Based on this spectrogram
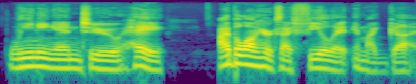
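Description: With a Texan accent, a man talks at a medium pitch. The recording is very clean with a silent background and a dry, close sound with no echo. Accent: Texan American. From Texas, small town. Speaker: life coach and consultant. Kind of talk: casual chat.

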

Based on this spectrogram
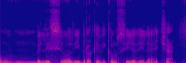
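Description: A man speaks with a dark, mellow tone. The recording is very clean and dry, with a silent background and a close sound free of echo. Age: middle-aged. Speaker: radio host. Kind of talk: radio music show.

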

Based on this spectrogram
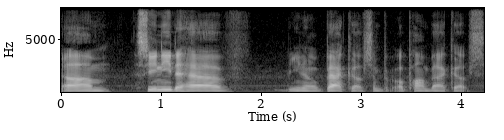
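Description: The tone is bright and sharp, and the recording is very clean with a silent background. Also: man. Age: 20s. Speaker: World Cup dodgeball player. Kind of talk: casual interview. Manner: halting, many restarts.

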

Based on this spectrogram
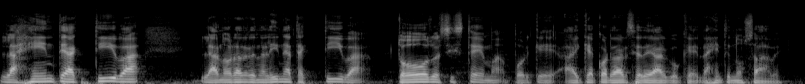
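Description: Moderately paced, a man's speech sits fairly low in pitch. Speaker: radio host and doctor. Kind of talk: radio health talk with callers. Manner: animated.

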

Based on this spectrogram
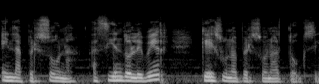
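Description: With music in the background, a woman speaks in an animated tone at a moderate pace. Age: 60s. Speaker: radio host. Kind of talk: spiritual talk radio show.

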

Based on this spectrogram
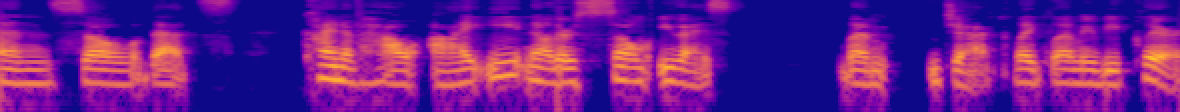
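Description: A woman with an American accent, very deep and low in pitch, fairly even in intonation, in a dry, close sound with no echo and a very clean recording against a silent background. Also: moderate pace. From Milwaukee, Wisconsin, US Midwest. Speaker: fitness instructor. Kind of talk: casual chat.

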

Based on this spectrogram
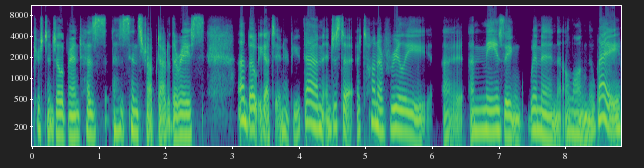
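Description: A woman with an American accent talks at a moderate pace, her fairly low pitch carrying vocal fry and lively intonation. The sound is dry and close, with no echo. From rural Ohio, US Midwest. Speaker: political activist and podcast host. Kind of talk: interview.

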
